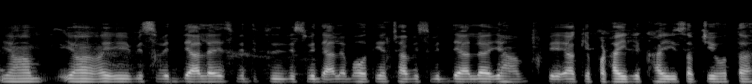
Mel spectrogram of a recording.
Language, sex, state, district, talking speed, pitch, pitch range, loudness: Hindi, male, Bihar, Saharsa, 150 wpm, 130 Hz, 130-135 Hz, -26 LUFS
